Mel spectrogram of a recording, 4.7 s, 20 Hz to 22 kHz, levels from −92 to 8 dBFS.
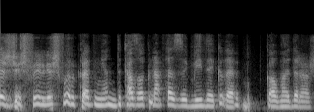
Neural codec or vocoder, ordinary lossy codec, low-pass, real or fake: codec, 16 kHz, 0.5 kbps, X-Codec, HuBERT features, trained on LibriSpeech; AAC, 32 kbps; 7.2 kHz; fake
